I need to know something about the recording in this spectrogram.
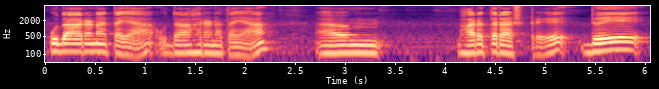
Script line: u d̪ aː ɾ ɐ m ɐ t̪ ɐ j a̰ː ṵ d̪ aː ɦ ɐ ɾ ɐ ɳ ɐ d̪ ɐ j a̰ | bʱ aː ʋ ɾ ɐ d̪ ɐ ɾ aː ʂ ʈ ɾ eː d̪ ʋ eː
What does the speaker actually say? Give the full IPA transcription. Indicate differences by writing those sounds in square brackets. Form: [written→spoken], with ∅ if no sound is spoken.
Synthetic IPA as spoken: u d̪ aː ɾ ɐ [m→ɳ] ɐ t̪ ɐ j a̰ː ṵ d̪ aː ɦ ɐ ɾ ɐ ɳ ɐ [d̪→t̪] ɐ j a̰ | bʱ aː [ʋ→∅] ɾ ɐ [d̪→t̪] ɐ ɾ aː ʂ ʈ ɾ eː d̪ ʋ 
